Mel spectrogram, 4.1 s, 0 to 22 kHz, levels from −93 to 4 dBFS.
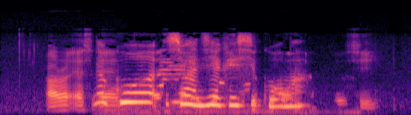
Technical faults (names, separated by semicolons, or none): speech suppressed in double talk; echo leak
